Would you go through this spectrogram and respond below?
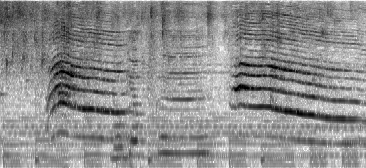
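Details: Cat during its first-ever bath wailing in two long siren-like screams, each rising sharply then sliding slowly downward, over steady rhythmic background music.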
